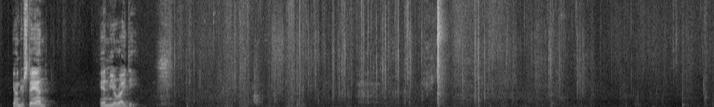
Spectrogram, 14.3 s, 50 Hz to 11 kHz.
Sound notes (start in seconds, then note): 8.6 ID clacks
